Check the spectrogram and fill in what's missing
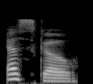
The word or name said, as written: esco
